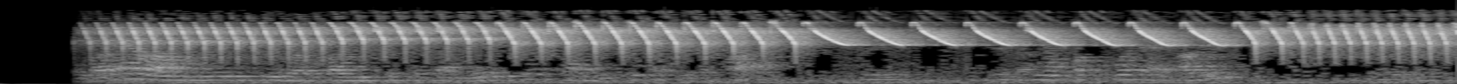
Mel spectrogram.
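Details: Training song of a fighting canary, kenari petarung: a dense rapid trill that slows into a long series of clear downward-sweeping whistled notes repeated about four times a second.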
